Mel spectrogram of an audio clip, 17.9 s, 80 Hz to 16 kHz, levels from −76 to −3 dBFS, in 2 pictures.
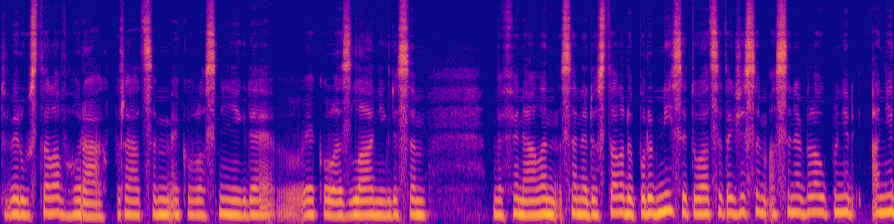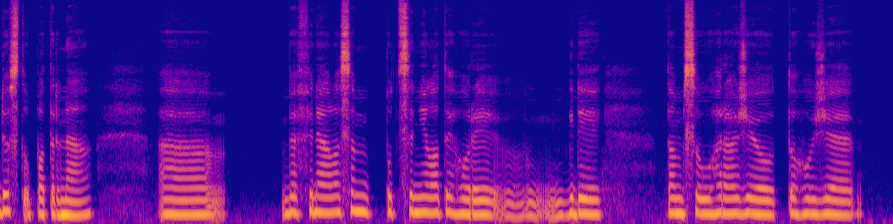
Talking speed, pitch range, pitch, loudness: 140 wpm, 190-210 Hz, 195 Hz, -22 LUFS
